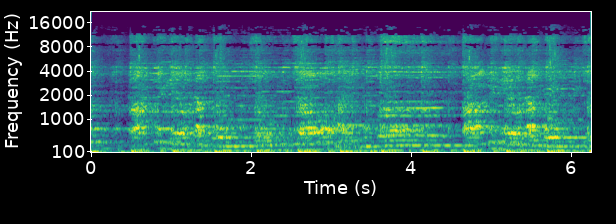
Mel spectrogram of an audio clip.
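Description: A Vietnamese patriotic song playing for a dance: a chorus of voices singing over instrumental accompaniment with a steady beat.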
